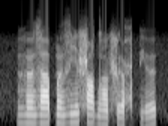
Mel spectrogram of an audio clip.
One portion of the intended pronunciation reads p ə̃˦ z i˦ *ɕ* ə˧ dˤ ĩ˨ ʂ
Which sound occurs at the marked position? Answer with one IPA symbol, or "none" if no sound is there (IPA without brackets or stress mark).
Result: ʂ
